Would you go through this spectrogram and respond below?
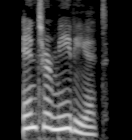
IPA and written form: ˌɪntərˈmiːdiət (INTERMEDIATE)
